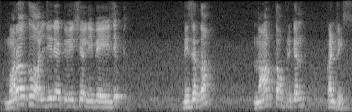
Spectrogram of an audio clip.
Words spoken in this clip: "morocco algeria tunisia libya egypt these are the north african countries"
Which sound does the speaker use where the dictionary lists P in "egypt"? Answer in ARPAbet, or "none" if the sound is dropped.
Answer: P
